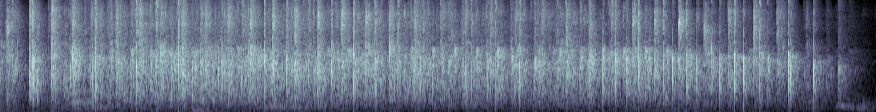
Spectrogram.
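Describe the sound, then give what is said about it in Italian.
An audience at a Mercury Comics event applauds steadily for about ten seconds as everyone is welcomed, a dense crackle of many hands clapping at an even loudness before it thins out and stops at the end. “Un applauso.”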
